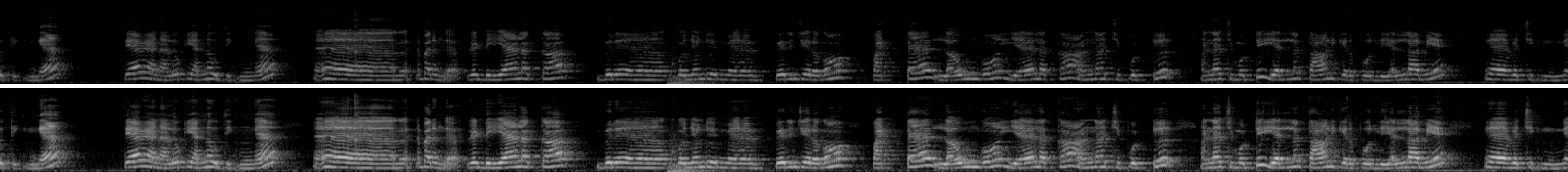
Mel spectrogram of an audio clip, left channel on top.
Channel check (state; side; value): quieter; left; 12.7 dB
